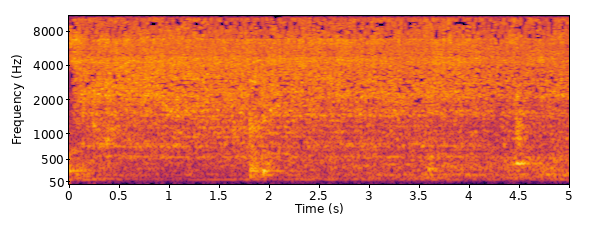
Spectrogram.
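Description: Spices tempering in hot oil for ghugni, a loud steady sizzle and hiss close up, with faint stirring scrapes and no talk.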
